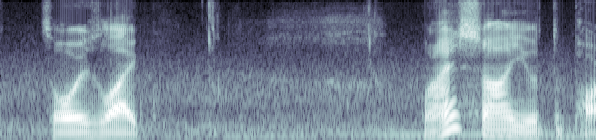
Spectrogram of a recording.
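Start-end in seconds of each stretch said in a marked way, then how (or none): 2.1-3.0 put-on villain voice with lip smacking, quieter. Showing another speaker a Joker impression: Joker impression. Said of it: "Can you do any good Joker impression?".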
